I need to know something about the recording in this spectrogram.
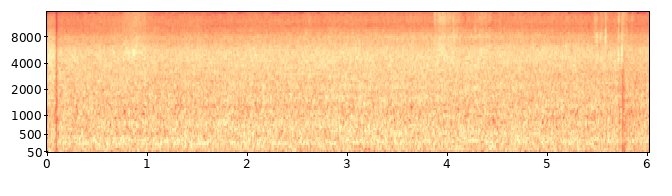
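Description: A river rushes over rocks.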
